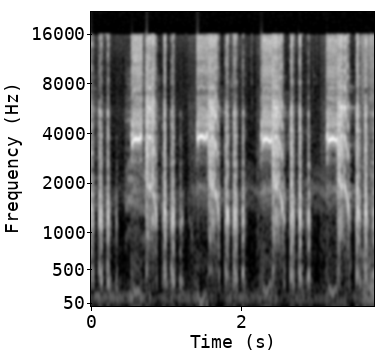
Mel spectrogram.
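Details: Teetar (francolin) calling in the wild. A loud, harsh call phrase repeats about once a second. Each phrase opens with a short, high, clear whistle, then a burst of rasping, clipped notes that fade into a few softer clicks.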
